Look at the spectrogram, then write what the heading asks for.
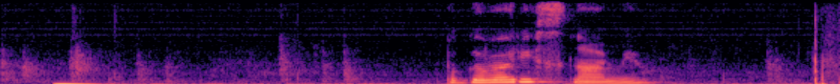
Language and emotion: Russian, neutral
